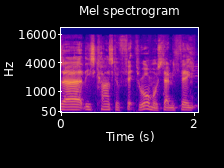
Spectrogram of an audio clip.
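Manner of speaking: ordinary talk, nothing marked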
